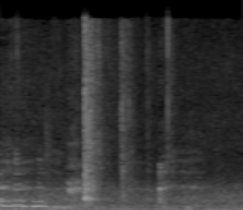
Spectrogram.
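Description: A stick striking a paper piñata: three sharp knocks a third of a second or so apart, starting about two thirds of a second in.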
